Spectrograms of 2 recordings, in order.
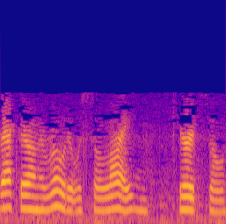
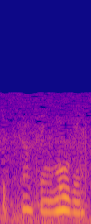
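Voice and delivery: frightened whisper; 7 dB quieter than usual. Acted. Frightened by something in shadows.

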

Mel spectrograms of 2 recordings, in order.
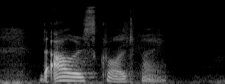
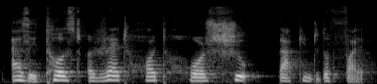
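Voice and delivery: ordinary delivery

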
